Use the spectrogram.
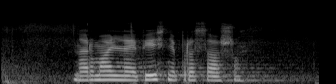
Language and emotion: Russian, neutral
